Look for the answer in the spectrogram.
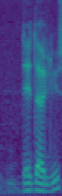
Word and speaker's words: Dédalus: Je pense bien sûr à Claire Bergerot, mais aussi à votre ensemble, puisque vous êtes musicien, guitariste au sein de l'ensemble Dédalus, si je le prononce comme il faut. – Oui, tout à fait.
